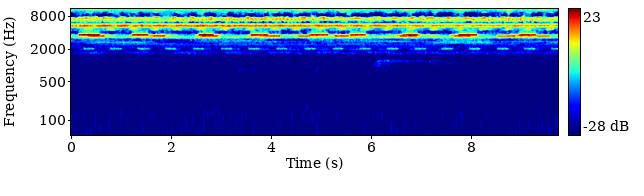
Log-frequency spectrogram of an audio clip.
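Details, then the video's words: Evening park chorus of crickets: overlapping high-pitched trills and pulsed chirps repeating about once a second, a continuous shimmering bed of insect sound over faint low ambient noise. "Cricket Sounds in a Peaceful Park"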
